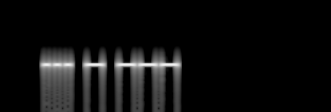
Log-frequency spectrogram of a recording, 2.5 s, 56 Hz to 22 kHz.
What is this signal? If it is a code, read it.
Morse code, heard as a keyed tone, about 30 wpm, 700 Hz. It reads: STO
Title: Top Three Letter Combinations in Words 30wpm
